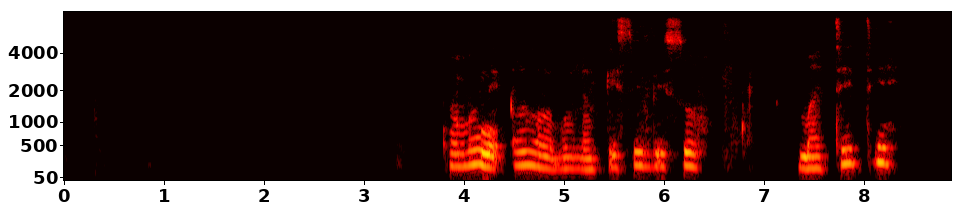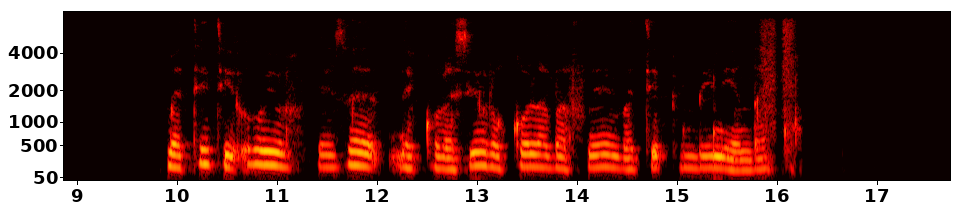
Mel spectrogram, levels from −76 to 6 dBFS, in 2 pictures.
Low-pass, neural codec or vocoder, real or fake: 7.2 kHz; none; real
